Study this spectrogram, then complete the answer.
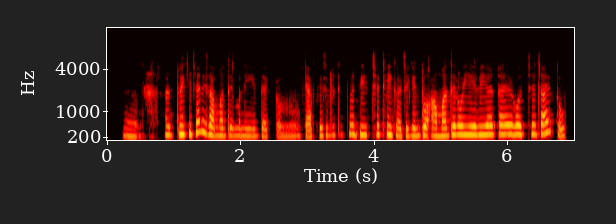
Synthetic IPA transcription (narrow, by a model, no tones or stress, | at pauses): ɦat̪uikid͡ʒanisamãt̪emanit̪ɛkkafɛsɪlɪʈit̪od̪iːt̪t͡ʃʰeʈʰiːkat͡ʃʰek̬ɪ̃nt̪uʔamãd̪eɾoieːɾijat̪aeɦot̚t͡ʃʰed͡ʒaːet̪o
